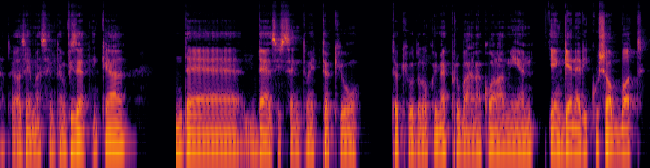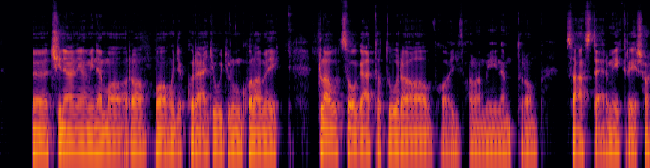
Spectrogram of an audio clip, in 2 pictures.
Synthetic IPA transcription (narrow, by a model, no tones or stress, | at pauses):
t̪aːt̪ho̞ɟɒzeːɾmansɛɾint̪ɛɱfizɛt̪nikɛl | d̪ɛ | d̪ɛɛziʃsɛɾint̪ɛmɛc̚t̪økjoː | t̪økjoːd̪o̞lo̞kho̞ɟmɛk̚proːbaːlnɒkʋɒlɒmiɛn | ijɛŋɡɛnɛɾikuʃɒbːɒt̪ | øt͡ʃinaːlniɒminɛmɒrɒvɒnɦo̞ɟɒkːo̞ɾaːɟoːɟuluŋkʋɒlɒmɛjikːlɒut̪so̞lɡaːlt̪ɒt̪oːɾɒvɒ̰ɟvɒlɒminɛmt̪ud̪o̞m | saːst̪ɛrmeːkrɛeːʃɒ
